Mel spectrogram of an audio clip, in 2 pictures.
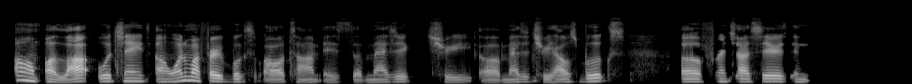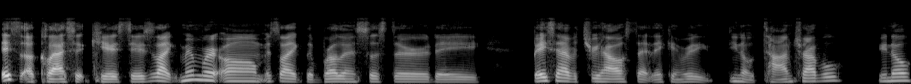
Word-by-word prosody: Um, 175 -6 +2
a - - +5
lot 110 +1 +6
would 145 0 0
change, 150 -2 -1
um, 125 0 -1
one 155 +5 +1
of 185 - -1
my 175 -2 +6
favorite 140 -4 +2
books 125 -1 -6
of - - -20
all 110 +1 -1
time 110 0 -7
is 105 -1 -13
the 95 - -9
Magic 110 +3 -7 0.2
Tree, 110 -4 -7
uh, 105 0 -3
Magic 110 +3 -7
Tree 115 -3 -4
House 120 +3 -2
books, 140 +3 -3 0.5
uh, 125 0 +2
franchise 135 -1 -1
series, 135 -1 +2
and 120 -2 -10 1.0
It's - - +8
a - - +5
classic - - +4
kids 125 -1 +1
series, 130 0 -1
it's 165 - -7
like, 160 - +6
remember, 195 +1 +2
um, 150 -1 +1
it's 135 +3 -9
like 135 -4 +2
the - - -6
brother 130 +5 0
and 125 -1 -6
sister, 125 -2 -4
they 115 -2 -6 0.5
basically 165 +1 +4
have 145 -3 +4
a - - -8
tree 140 +2 -4
house 125 -1 +1
that - - -5
they 115 +1 -6
can 120 0 -12
really, 120 -6 -8 0.2
you 145 - -9
know, 135 -8 -7
time 120 +2 -2
travel, 155 +5 -2 0.3
you 150 - -6
know? 170 +2 0
130 Hz, 190 wpm, -24 LUFS, 115-145 Hz, 1.0 s, It's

